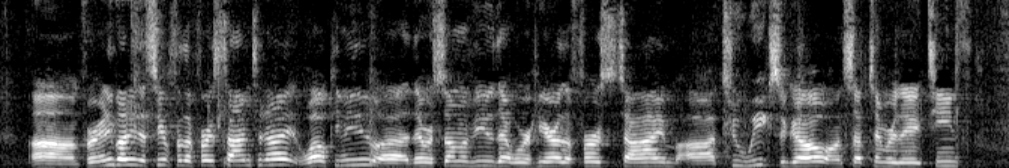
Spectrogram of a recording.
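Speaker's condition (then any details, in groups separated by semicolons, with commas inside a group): No condition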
